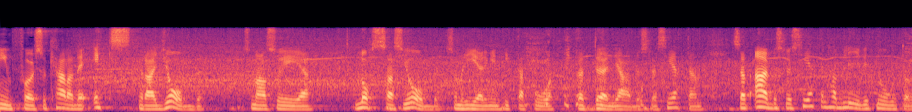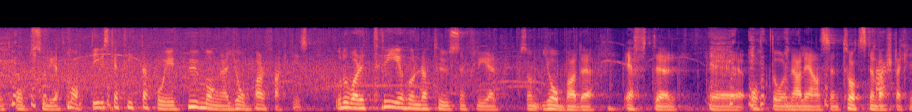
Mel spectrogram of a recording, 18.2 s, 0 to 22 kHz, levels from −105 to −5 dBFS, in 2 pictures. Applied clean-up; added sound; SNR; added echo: none; Cough + Applause / Crowd / Cheering; 11 dB; none.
